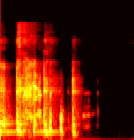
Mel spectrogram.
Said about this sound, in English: Sorry for destroying this interview with my coughing.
